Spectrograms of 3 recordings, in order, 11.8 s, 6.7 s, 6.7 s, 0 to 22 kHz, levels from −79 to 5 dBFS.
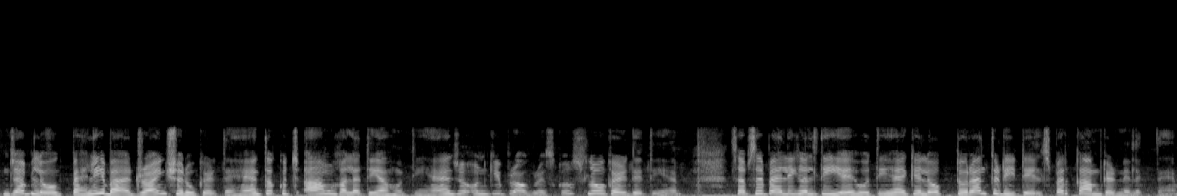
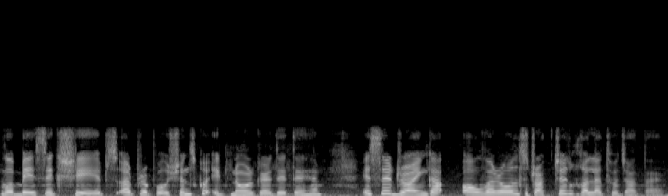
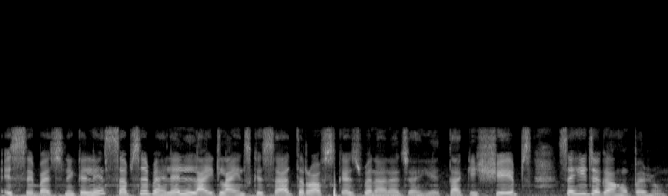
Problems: background sounds at intervals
